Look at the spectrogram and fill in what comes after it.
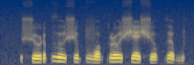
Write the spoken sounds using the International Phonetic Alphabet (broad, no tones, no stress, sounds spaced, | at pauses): ʃ u ɽ ə p ð u ʃ o p v ɔ k ɭ o ʃ ɛ ʃ o k ə b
